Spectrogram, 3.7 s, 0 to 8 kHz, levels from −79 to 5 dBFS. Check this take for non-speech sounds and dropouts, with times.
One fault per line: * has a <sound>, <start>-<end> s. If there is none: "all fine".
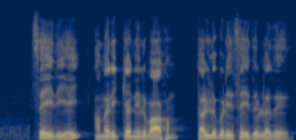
all fine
